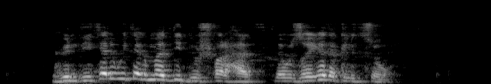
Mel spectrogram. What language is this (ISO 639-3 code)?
kab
